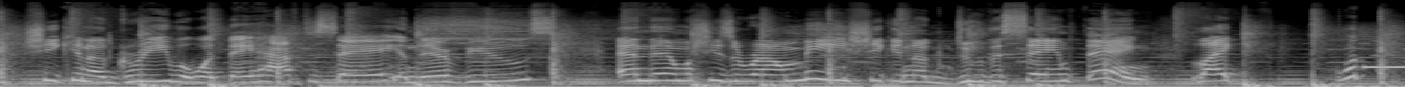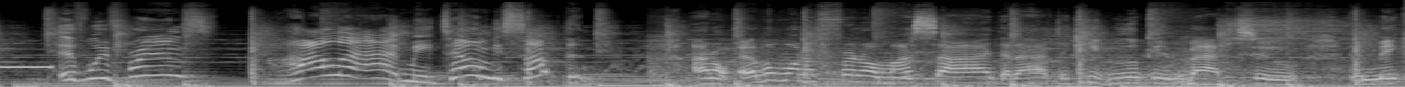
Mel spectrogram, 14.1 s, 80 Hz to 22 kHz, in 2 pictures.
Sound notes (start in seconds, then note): 6.8 beep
